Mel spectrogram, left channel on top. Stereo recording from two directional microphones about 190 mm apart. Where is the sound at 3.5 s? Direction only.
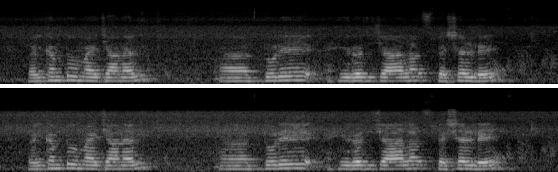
5° left (ahead or behind).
